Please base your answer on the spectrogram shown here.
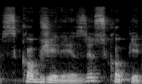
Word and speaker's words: Skopje: Scopeye diye okunuyor. Scopje diye yazılıyor. Scopeye diye okunuyor.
